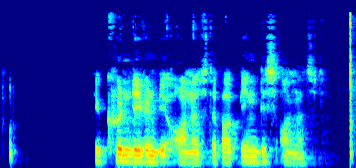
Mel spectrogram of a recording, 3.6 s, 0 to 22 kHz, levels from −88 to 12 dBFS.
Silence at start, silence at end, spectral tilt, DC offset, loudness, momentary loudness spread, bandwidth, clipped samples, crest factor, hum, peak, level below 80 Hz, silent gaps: 0.1 s; 0 s; -5 dB/octave; under 0.1%; -22 LUFS; 15 LU; 16.5 kHz; under 0.1%; 24 dB; none; 0 dBFS; -62 dBFS; 0.38-0.91 s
